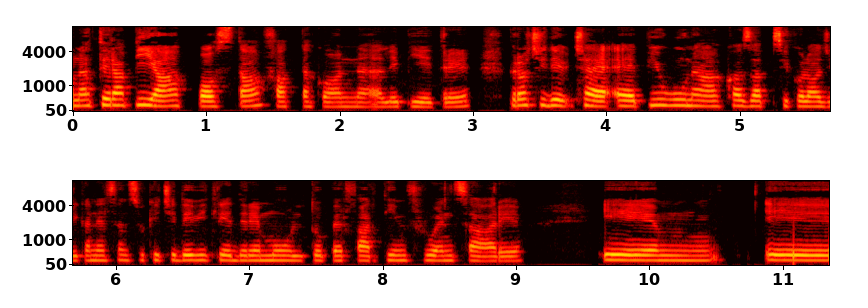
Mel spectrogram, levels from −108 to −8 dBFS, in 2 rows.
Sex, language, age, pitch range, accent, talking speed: female, Italian, 20-39, 190-210 Hz, native, 130 wpm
